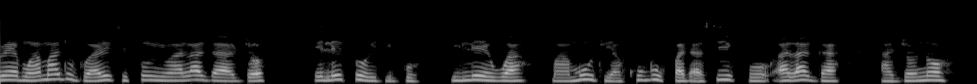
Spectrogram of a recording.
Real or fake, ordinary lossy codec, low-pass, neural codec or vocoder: real; none; 7.2 kHz; none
